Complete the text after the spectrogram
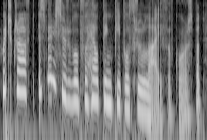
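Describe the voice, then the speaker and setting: Woman acting old male wizard, storybook, genial condescension, self-satisfied, raised swooping pitch, unhurried, dry sound. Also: sing-song, no echo. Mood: genial, patronising. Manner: patronising, unhurried, airy speech.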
